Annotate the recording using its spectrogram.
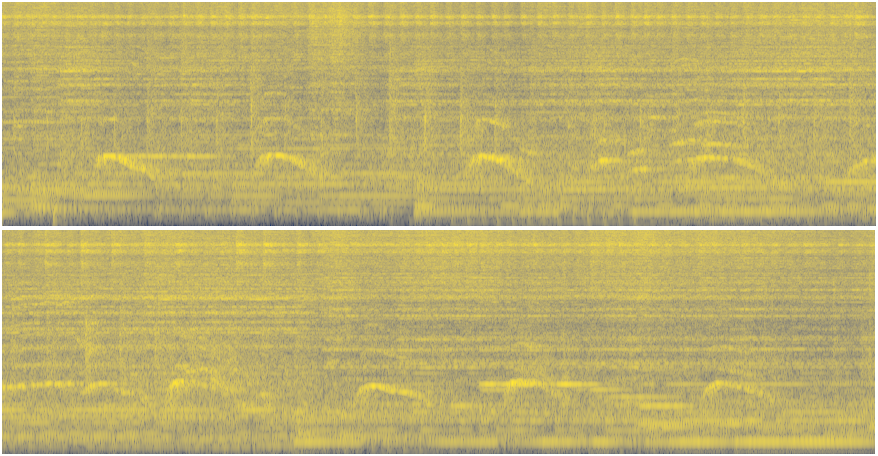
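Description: Live gospel music on a church keyboard: sustained chords held for several seconds and changing twice, with a melody line sliding up and down in repeated arcs above them.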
